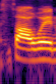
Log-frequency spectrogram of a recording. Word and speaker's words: Samhain: know how those languages deceive us but the saw Wayne was the Celtic celebration at the end of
